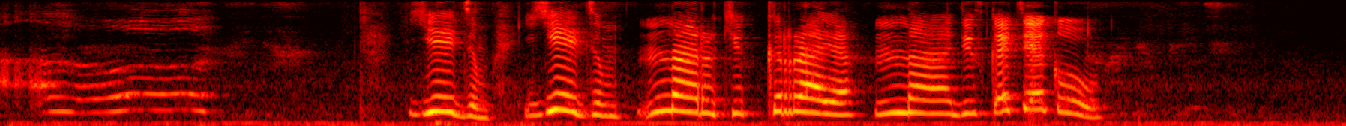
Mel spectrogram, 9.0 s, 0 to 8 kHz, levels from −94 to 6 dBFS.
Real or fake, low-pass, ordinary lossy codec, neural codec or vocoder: real; none; none; none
